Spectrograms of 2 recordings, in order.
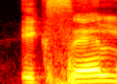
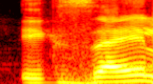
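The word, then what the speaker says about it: exhale: लेकिन इसको काफी लोग क्या बोल रहे थे आपका, एक्सेल। एक्सेल नहीं होता है, ये बताओ क्या होगा, एक्सेल होगा या फिर आपका एक्साइल होगा, एक्साइल होगा, एक्सेल नहीं होता है, ठीक है।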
